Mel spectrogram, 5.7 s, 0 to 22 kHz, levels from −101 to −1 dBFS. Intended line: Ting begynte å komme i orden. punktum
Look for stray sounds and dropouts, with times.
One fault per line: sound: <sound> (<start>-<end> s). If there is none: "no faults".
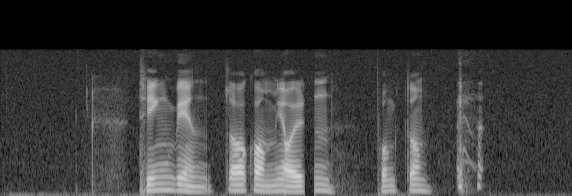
sound: dropout (3.0-3.1 s)
sound: cough (4.5-4.9 s)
